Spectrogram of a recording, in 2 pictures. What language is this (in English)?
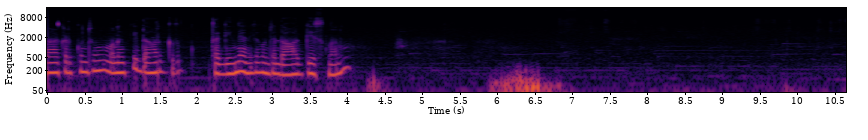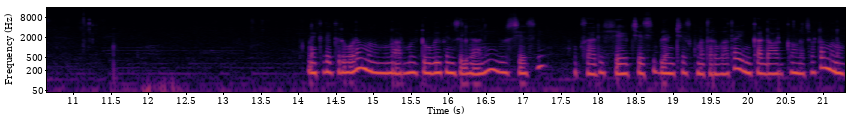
Romanian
